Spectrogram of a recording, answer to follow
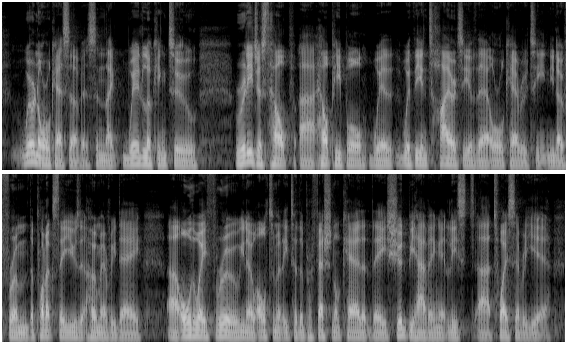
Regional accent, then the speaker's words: United Kingdom; now in United States; I'm a Brit

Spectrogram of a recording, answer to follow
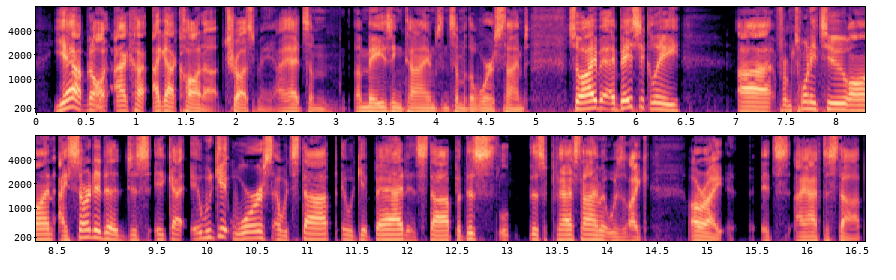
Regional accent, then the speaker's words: Cleveland, Ohio, United States; it was in Cleveland, my hometown.

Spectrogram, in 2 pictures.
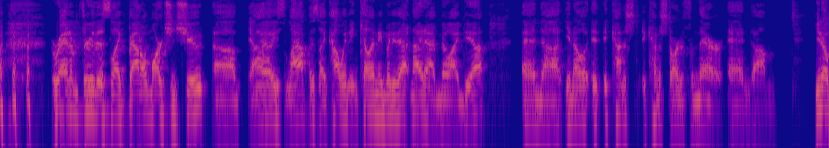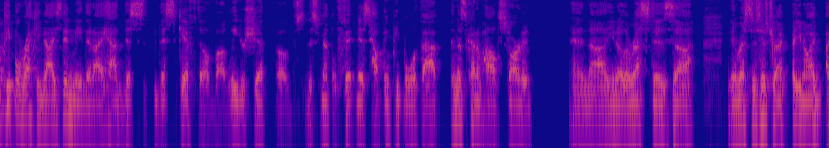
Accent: Pittsburgh, Pennsylvania, United States; kid born and raised in Pittsburgh, Pennsylvania.

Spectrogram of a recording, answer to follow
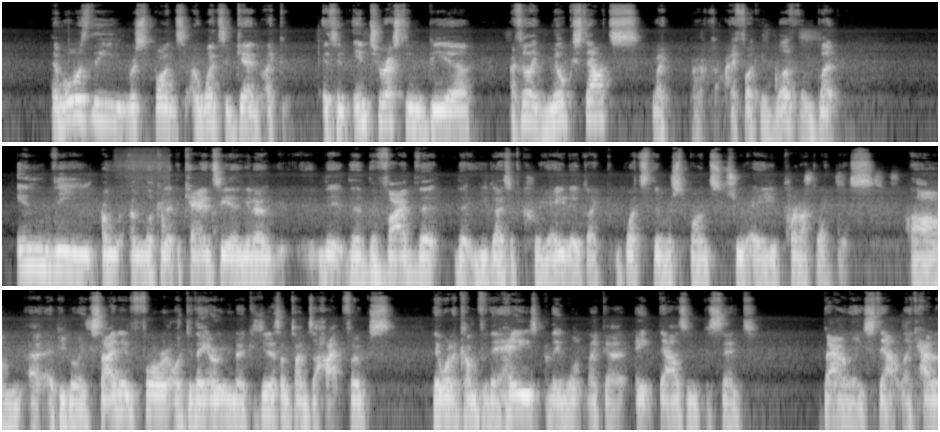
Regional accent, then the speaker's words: Australia; moved away as an adult; now in Canada; I'm from Australia

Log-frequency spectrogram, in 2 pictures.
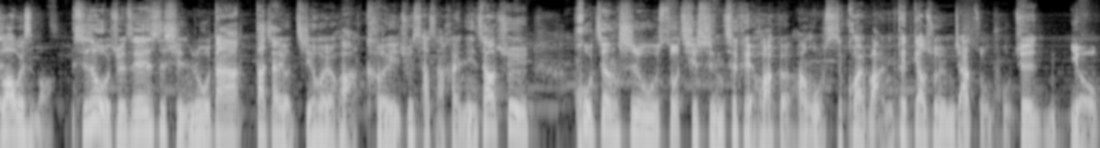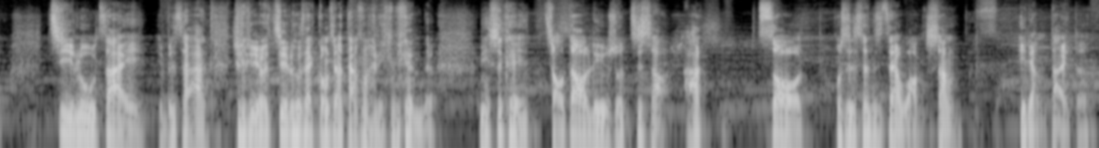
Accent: Taichung, Taiwan; 你身为一个台湾人，土生土长

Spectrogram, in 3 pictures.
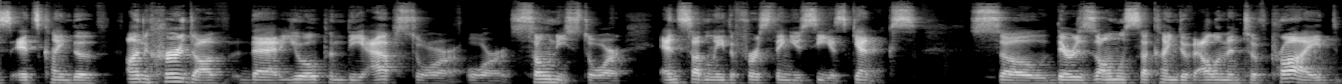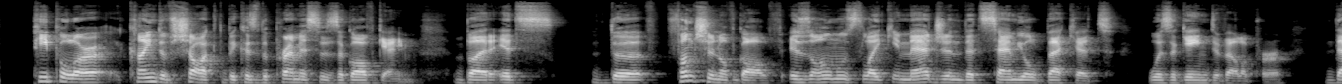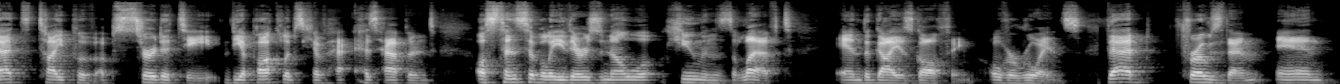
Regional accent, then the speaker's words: Belgrade, Serbia; me growing up in New Belgrade

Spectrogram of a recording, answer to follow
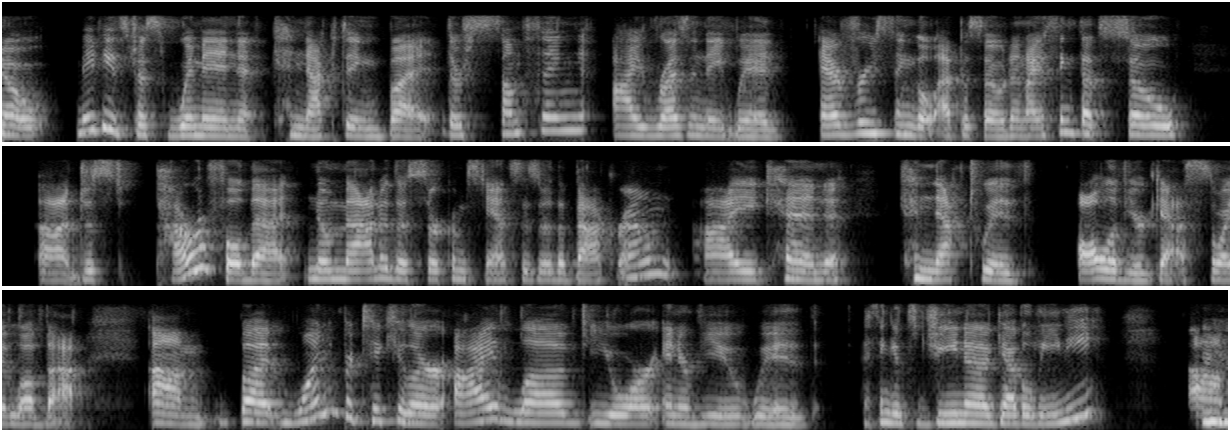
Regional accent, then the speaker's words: Brunswick, Maine, United States; I grew up in Brunswick, Maine, and to a small family

